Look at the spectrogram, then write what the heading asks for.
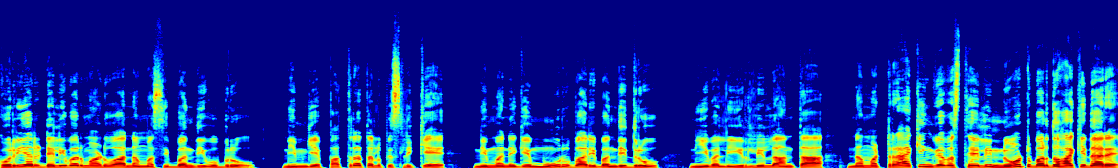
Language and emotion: Kannada, surprised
